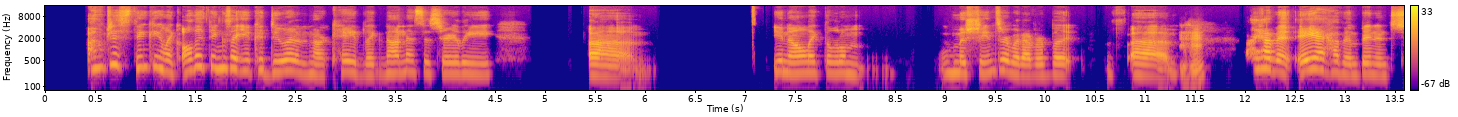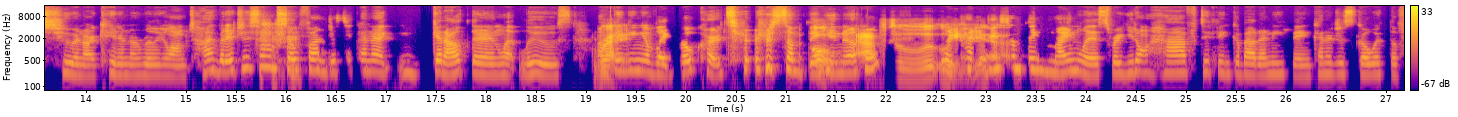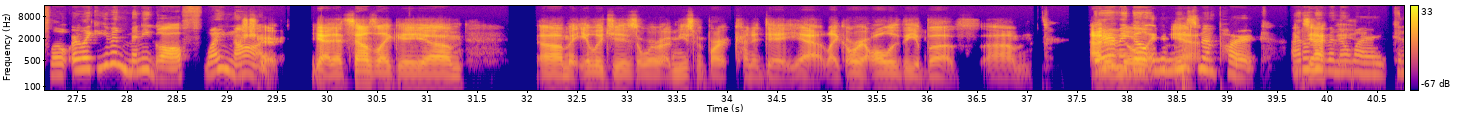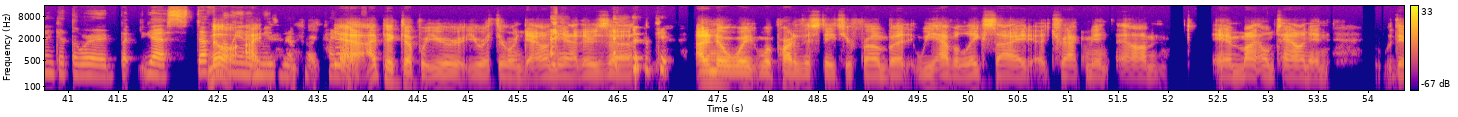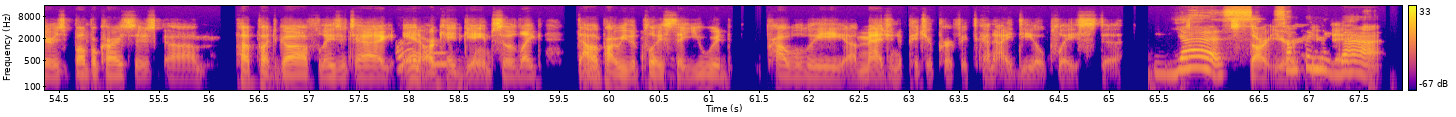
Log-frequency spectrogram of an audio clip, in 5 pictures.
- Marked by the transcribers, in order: tsk; chuckle; laughing while speaking: "go-karts or something, you know?"; tapping; other background noise; "images" said as "illages"; chuckle; laughing while speaking: "Okay"; "attraction" said as "attractment"; drawn out: "Yes"
- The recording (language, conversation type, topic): English, unstructured, How would having extra time in your day change the way you live or make decisions?
- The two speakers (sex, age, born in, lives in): female, 30-34, Mexico, United States; male, 35-39, United States, United States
